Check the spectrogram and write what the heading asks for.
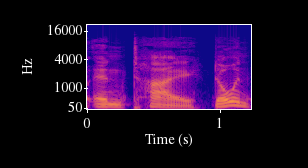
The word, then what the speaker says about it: Ti: They began to refer to themselves as Do and Ti. Do and T. I had to look up the pronunciation.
